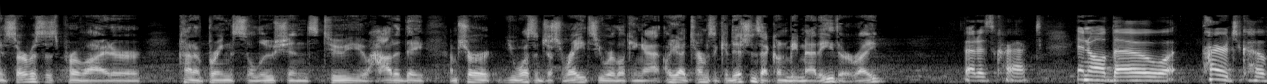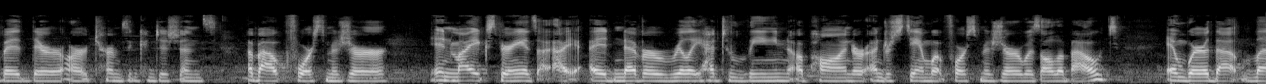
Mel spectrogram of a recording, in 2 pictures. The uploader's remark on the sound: live at AHRMM23 in Orlando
